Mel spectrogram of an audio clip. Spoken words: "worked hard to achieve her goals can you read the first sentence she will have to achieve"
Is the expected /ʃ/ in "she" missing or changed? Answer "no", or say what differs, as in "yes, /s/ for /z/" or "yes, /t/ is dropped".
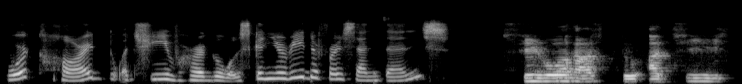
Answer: yes, /s/ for /ʃ/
